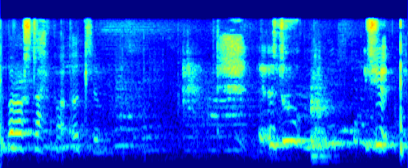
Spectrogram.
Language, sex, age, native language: Icelandic, male, 9, Icelandic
